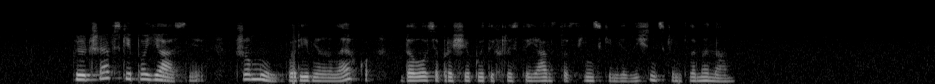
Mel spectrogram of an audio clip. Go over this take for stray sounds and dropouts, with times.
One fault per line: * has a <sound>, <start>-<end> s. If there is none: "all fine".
all fine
